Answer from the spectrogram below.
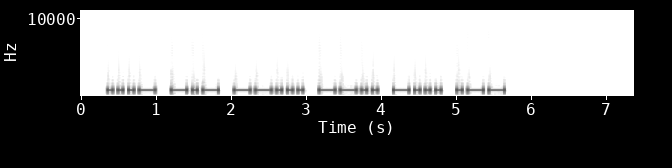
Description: Morse code, heard as a keyed tone, about 17 wpm, 700 Hz. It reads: VK7ZBW
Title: DXCC-100 Call Signs - 6 Characters - Repeated 2x - 17wpm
